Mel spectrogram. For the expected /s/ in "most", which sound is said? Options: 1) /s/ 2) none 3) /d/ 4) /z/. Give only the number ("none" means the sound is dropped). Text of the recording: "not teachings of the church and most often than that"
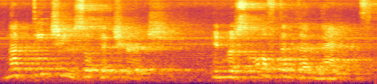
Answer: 2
